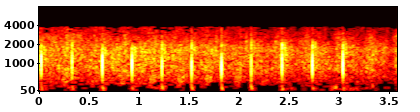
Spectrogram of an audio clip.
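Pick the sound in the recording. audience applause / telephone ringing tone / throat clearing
audience applause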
